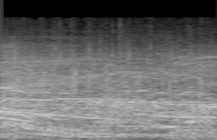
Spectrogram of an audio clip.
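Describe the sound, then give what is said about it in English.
A baseball crowd in Fayetteville cheers during the second inning, a continuous roar of many voices holding at a fairly steady level throughout. “This crowd in Fayetteville pumped up about the start that Dombrowski has in the second inning.”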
